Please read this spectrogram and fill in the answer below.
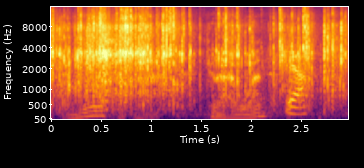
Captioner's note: plastic rattling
